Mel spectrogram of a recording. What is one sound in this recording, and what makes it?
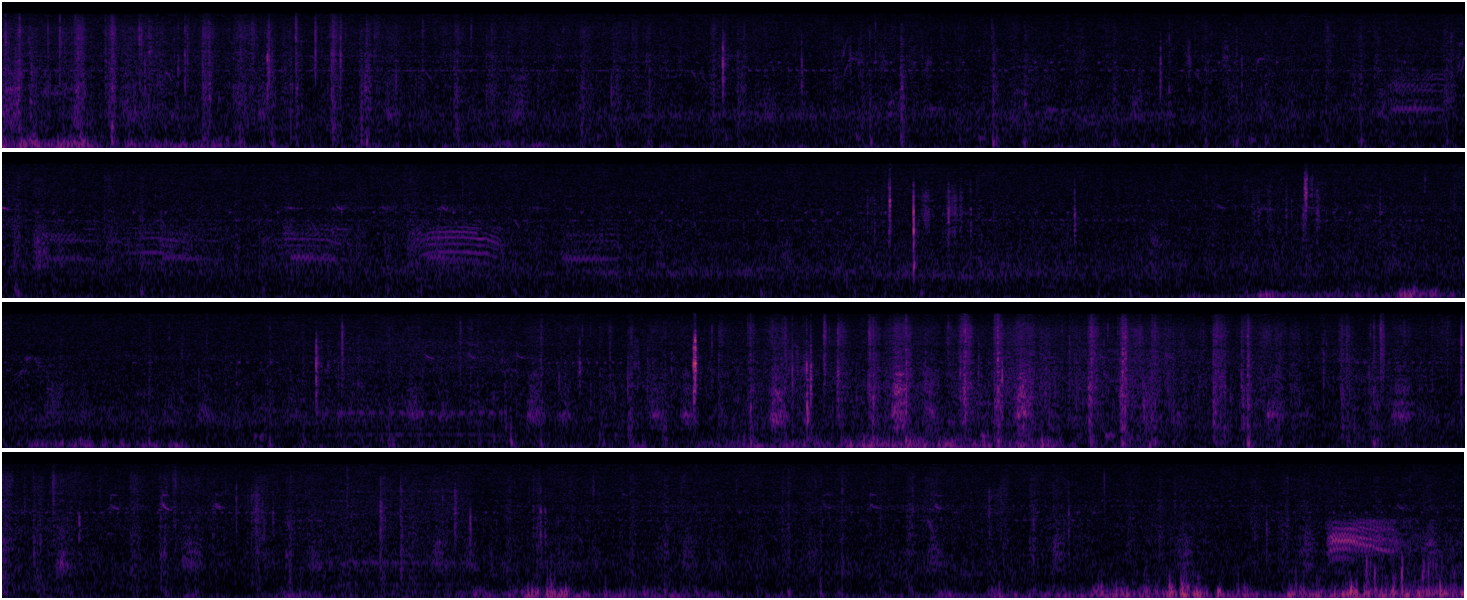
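A horse's hooves thud on soft sand as it trots.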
